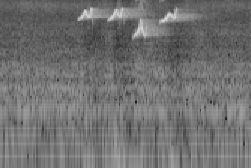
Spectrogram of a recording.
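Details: Energetic cinereous tit (glatik batu) in 'nembak' shooting style, used to coax other birds into song: four fast, piercing high chirps in under a second, with a steady faint hiss behind.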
